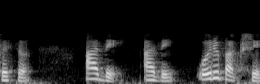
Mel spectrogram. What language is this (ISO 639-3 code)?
mal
